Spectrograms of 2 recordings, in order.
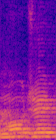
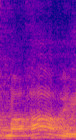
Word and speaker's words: Mojave: said we found it on the map the Mojang desert hits it hits pronounce mojave you know no other so I used to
